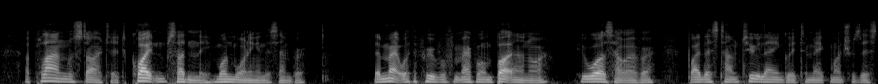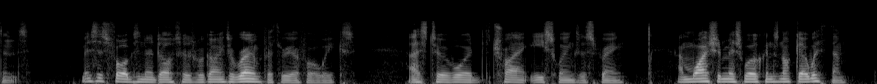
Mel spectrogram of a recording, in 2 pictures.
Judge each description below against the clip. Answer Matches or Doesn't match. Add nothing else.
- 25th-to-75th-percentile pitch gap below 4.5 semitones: Matches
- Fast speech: Matches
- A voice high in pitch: Doesn't match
